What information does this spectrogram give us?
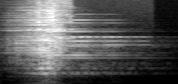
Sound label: Dagger Whoosh Accent; Weapons; Swords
